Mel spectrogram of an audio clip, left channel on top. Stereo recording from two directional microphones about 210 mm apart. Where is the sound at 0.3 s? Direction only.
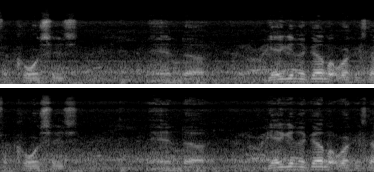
Centre (ahead or behind).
